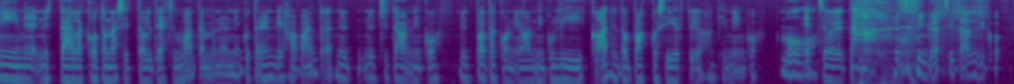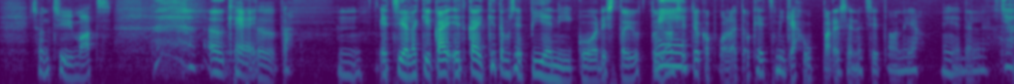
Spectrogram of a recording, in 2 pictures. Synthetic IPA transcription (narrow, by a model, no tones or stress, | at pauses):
niːnnyt̪t̪æːlːækot̪onɑsit̪ːeolit̪eht̪yʋʋɑ̰ːnt̪æmːønḛnniːŋkut̪rendihɑ̰ʋɑ̰int̪o̰ḛt̪nyt̪nyt̪sit̪æo̰nniːŋkunyt̪pɑt̪ɑkonḭɑonniːŋkuliːkɑ̰ːet̪nyt̪ompɑkːosiːrt̪y̰johoŋkinḭːŋku | et̪seojot̪ɑʋɑniːŋkoet̪sit̪æonniːŋkuseont̪ʰyːmɑt̪s | okeːæt̪ot̪ɑm̩ːet̪sielːækiːkɑiʔet̪kɑikːiːt̪æmːoseːpieniːkoːdist̪ojut̪ːuionsit̪jokɑpuo̰lḛlḛt̪okeet̪mikæhupːɑ̰rḭsḛnyt̪sit̪o̰njɑniːḛdḛlːeː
